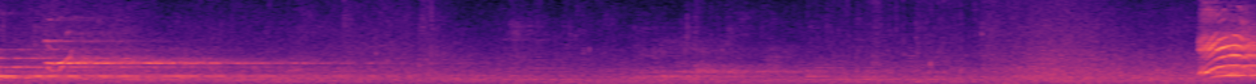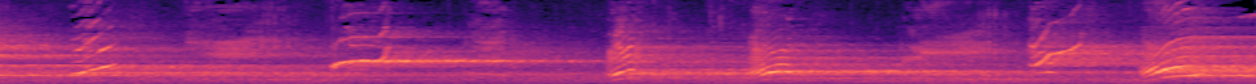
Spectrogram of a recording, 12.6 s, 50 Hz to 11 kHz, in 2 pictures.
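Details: Captive beluga named Hodoi at Port of Nagoya Public Aquarium, Japan, during a training session for stomach-fluid collection and blood draw, January 6, 2019: quiet start, then a run of about six bright, rich tonal calls, some sliding upward.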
